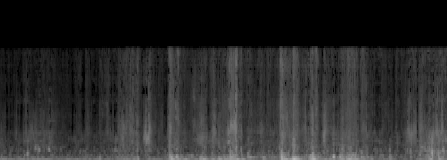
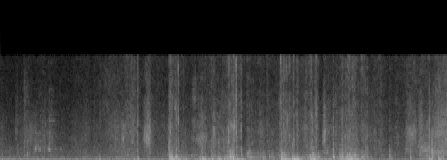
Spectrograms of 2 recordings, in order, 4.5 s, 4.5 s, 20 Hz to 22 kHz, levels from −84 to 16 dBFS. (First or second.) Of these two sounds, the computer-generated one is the first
